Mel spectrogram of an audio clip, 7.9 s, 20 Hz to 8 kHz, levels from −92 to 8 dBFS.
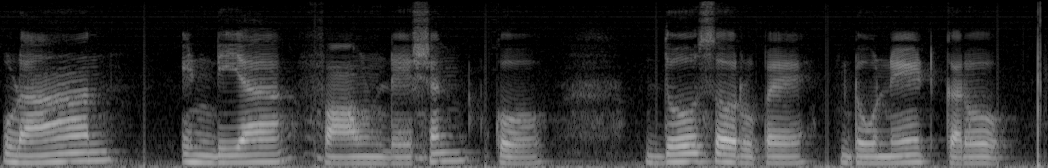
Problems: none marked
